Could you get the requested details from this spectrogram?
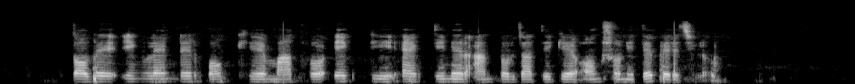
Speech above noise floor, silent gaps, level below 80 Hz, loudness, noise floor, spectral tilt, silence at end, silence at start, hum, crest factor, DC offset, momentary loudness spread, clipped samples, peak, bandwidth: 50 dB; none; -62 dBFS; -18 LUFS; -69 dBFS; -3.5 dB/octave; 1.35 s; 0.75 s; none; 20 dB; under 0.1%; 7 LU; under 0.1%; 0 dBFS; 8 kHz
